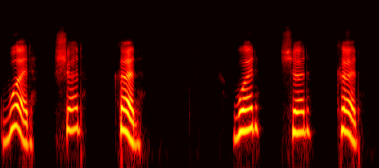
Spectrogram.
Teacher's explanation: No L is being pronounced here.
